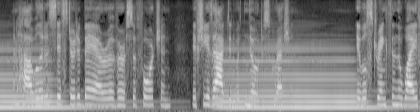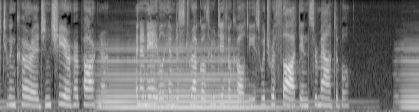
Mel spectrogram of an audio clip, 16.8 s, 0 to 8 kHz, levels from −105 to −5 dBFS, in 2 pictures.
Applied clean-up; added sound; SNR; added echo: none; Bowed string instrument; 2 dB; none.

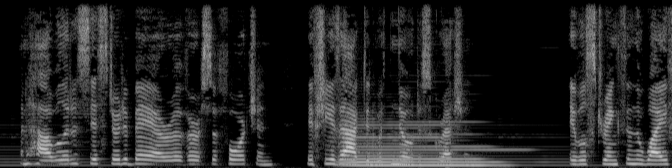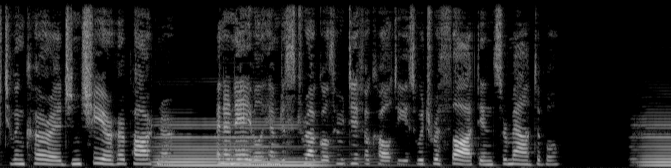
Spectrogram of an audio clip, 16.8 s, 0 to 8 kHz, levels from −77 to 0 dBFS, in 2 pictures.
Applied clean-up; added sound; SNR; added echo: classical method log-MMSE.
